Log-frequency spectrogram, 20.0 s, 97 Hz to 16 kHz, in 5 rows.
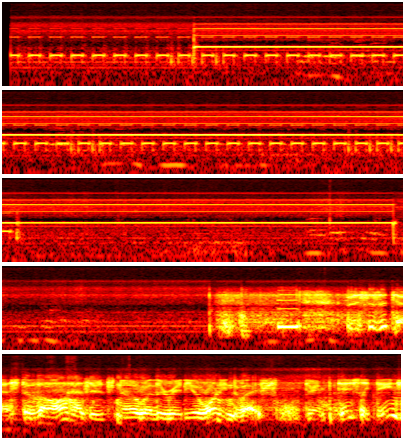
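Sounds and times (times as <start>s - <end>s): warning alarm tone: 2.0s - 12.0s
weather radio rapid beeps: 2.0s - 12.0s, 14.2s - 16.2s.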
